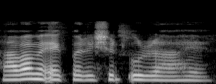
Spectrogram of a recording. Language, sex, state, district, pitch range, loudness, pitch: Hindi, female, Arunachal Pradesh, Papum Pare, 195-220 Hz, -18 LUFS, 210 Hz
